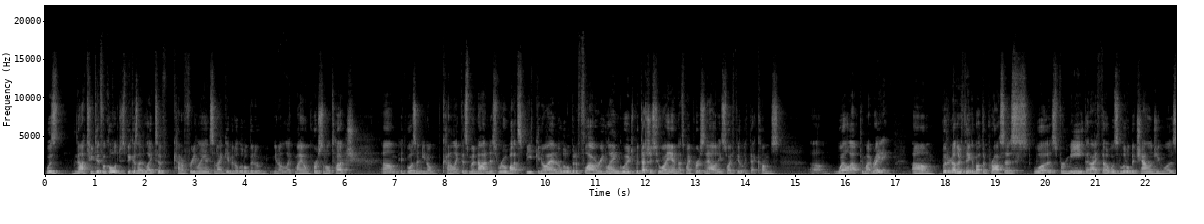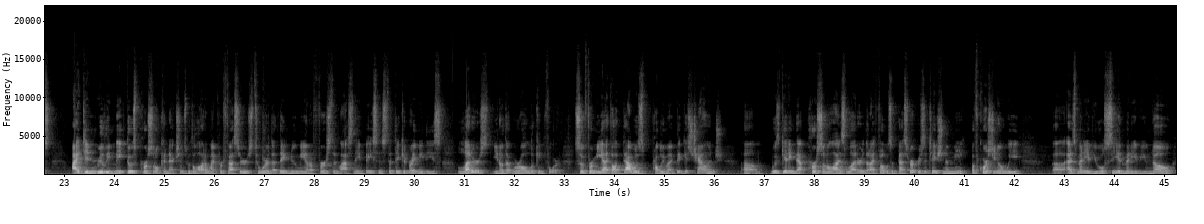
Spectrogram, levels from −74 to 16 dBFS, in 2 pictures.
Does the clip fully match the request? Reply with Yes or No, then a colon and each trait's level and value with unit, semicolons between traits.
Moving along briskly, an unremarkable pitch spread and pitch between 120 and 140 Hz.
No: fast, 230 wpm; narrow, 1.6 semitones; low, 125 Hz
